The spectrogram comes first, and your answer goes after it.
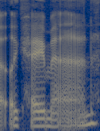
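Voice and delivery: put-on hippie stoner voice. Asked which of her voices is the hippie one, she demonstrates: hippie stoner voice. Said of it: "Which one's my hippie?".

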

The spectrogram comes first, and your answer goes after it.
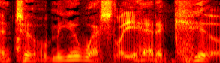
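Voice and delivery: swooping big-screen movie narrator delivery. Reading a line from the volleyball write-up aloud: movie voice. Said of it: "that movie voice".

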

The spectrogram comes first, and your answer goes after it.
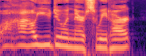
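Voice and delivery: put-on overly sweet counter-clerk voice, pitched high. Retelling how a counter worker greeted customers: imitating an overly sweet counter worker. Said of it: "she would go".

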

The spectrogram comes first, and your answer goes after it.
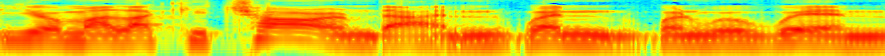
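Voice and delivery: plain

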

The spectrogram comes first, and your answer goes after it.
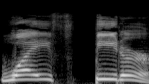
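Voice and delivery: shrill, very high-pitched, top-of-lungs screaming yell. Retelling a fan behind him at a game: imitating a fan screaming. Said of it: "he starts screaming at the top of his lungs".

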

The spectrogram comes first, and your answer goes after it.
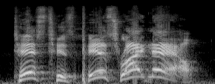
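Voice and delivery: very high, very slow, loud, drawn-out sports-host voice. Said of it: "That was my sports talk voice".

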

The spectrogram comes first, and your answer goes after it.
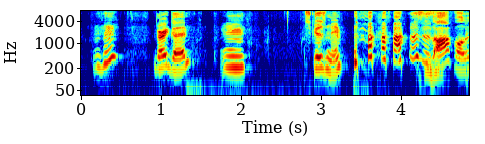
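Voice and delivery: talking with mouth full. Tasting barbecue during a radio show; talking with mouth full. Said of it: "I'm talking with my mouth full".

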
